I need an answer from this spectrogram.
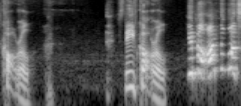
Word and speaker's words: Cotterill: Yeah, no, don't pronounce the T. The T's fucking a silent word in his name.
